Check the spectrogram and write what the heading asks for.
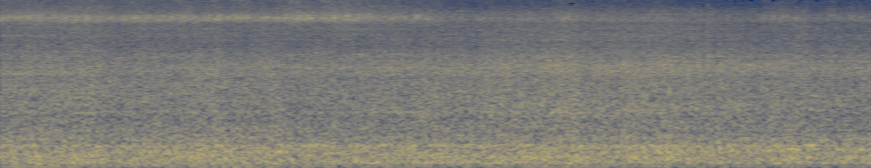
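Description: Heritage steel passenger carriages rolling past on a curve, their wheels running steadily on the rails, with a thin high wheel squeal that fades out about halfway through.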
